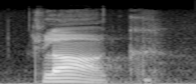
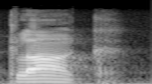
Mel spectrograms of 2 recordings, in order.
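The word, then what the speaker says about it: clerk: நீங்கள் திருப்பி சொல்லிப் பாருங்கள் கிளாக் இந்த வார்த்தை ஆங்கிலேயர்களாலே இப்படியாக கிளாக் என்று உச்சரிக்கப்படுகிறது அமெரிக்கர்கள் இதை கிளர்க் என்று சொல்லுகிறார்கள் onion Mellon cabbage water melon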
